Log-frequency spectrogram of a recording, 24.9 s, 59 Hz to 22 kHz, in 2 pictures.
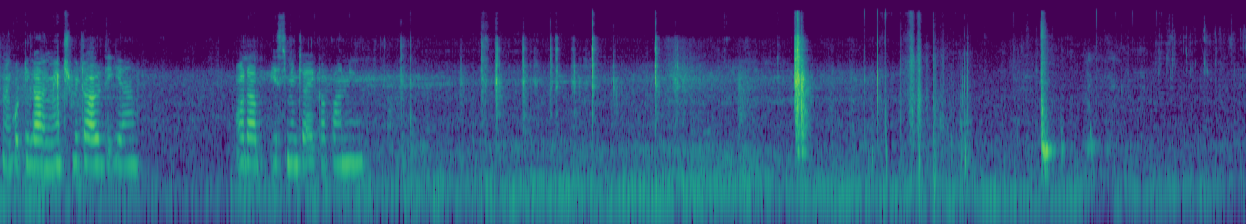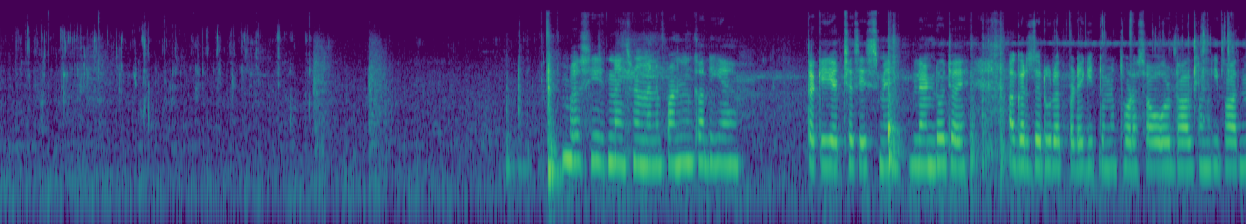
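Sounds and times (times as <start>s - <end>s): water pouring into blender jar: 11.6s - 15.4s.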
